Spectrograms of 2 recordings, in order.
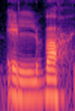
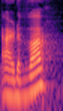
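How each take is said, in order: First: The L is a plain, clear L sound. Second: The L is a thick, flapped L sound. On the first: This is the usual standard form. "høres jo veldig annerledes ut enn elva" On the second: This is the speaker's home dialect. "Når jeg sier elva"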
